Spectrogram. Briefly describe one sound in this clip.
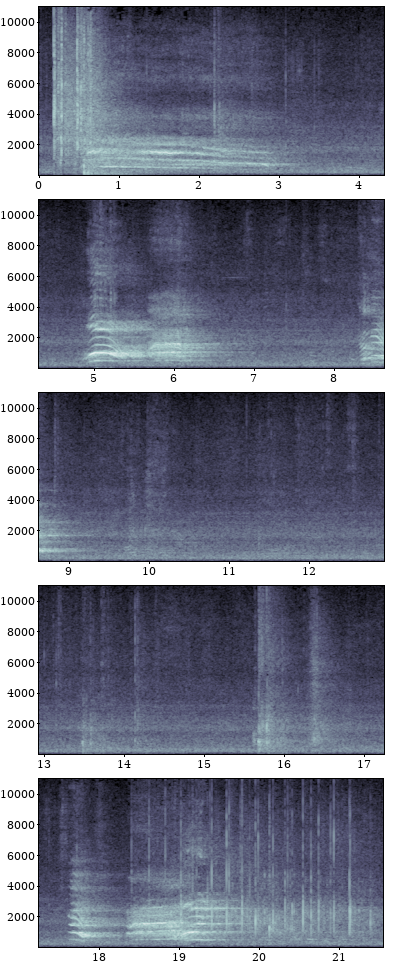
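Young men shout loud, drawn-out cries in an echoing hall.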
